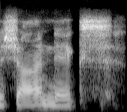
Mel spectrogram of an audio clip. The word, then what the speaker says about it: Nahshon Nicks: audience uh hello uh my name is pronounced nashon nashon nix i was born in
